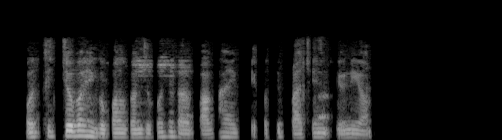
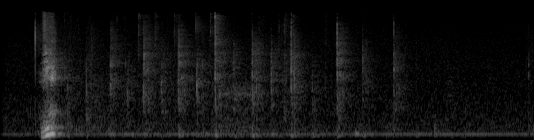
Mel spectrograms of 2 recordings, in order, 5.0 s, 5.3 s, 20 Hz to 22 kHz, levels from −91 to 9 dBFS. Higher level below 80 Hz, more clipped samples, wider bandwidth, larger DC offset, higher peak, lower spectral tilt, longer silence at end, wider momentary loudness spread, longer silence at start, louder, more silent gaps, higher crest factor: first, -68 dBFS vs under -90 dBFS; neither; second, 7.4 kHz vs 15.5 kHz; neither; first, -8 dBFS vs -22 dBFS; first, -6.5 dB/octave vs -4.5 dB/octave; first, 1.3 s vs 0.5 s; second, 14 LU vs 27 LU; about the same, 0.25 s vs 0.35 s; first, -29 LUFS vs -45 LUFS; first, 0.57-0.63 s, 2.41-2.51 s, 2.59-2.64 s, 2.86-2.92 s vs none; about the same, 22 dB vs 26 dB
